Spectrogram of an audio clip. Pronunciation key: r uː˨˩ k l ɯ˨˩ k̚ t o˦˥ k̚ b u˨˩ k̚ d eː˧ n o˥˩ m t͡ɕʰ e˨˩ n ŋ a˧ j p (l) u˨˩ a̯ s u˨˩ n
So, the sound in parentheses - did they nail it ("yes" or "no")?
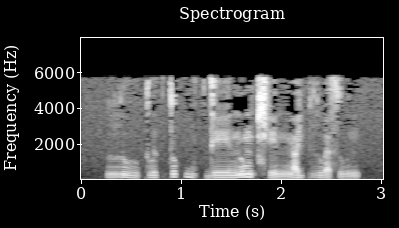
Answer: no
